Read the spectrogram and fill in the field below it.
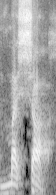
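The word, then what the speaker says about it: Mashah: can I pronounce it it's Masha right so it's m a ma and then s h a h sha Masha that make sense okay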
